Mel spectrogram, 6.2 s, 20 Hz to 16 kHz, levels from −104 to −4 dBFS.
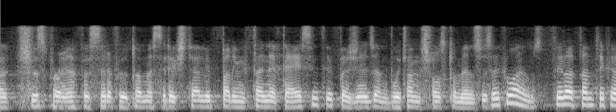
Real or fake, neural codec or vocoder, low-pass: fake; codec, 16 kHz, 1.1 kbps, Voila-Tokenizer; 7.2 kHz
